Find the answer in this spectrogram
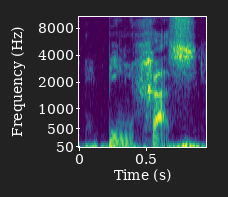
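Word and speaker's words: Pinjás: En el hebreo dice Pinhas o Pinhas. No, algunos judíos dicen Pinjas. Ahora, que porque le cambian el acento. El acento en la Biblia está en la A. Pinjas.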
